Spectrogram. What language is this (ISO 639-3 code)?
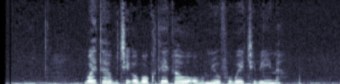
lug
